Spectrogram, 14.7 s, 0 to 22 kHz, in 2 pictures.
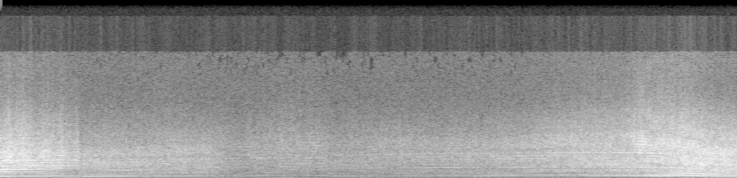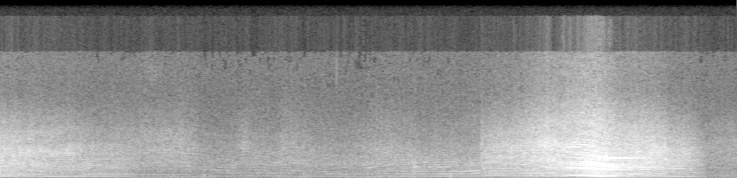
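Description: An LMP2 prototype race car laps in a sim racing game, its engine whining up and down through gear changes with swelling passes and a louder rise near the end.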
